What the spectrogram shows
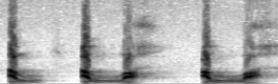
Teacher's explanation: tebal itu ya menjadikan suara mirip dengan suara O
